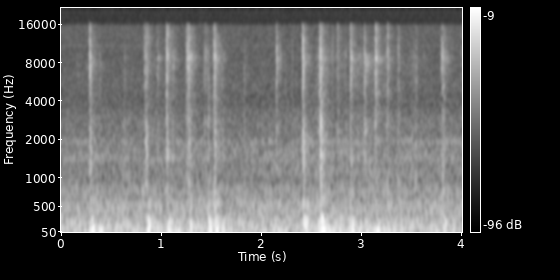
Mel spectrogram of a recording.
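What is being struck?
Laptop keyboard with plastic keys.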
